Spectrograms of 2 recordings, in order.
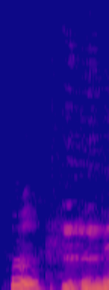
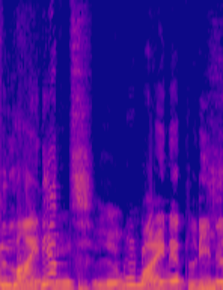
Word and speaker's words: Line It: L'init. L'init! Linit! Line it. J'imagine que l'init, c'est comme ça que vous allez probablement le prononcer.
